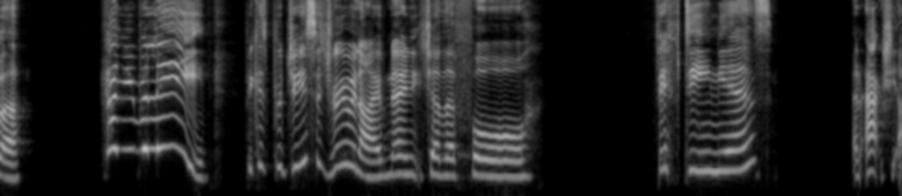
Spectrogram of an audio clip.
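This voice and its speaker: A woman's voice: lowish voice, dry recording, clean studio sound. A British woman hosting a podcast on her own, chatting in a playful, theatrical way. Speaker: podcast host and wedding celebrant. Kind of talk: chatty solo podcast talk.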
